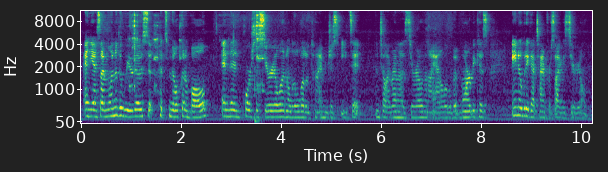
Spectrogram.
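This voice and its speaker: A woman's voice: on the low side, steady tone, quick pace. Chatty woman in pain, noisy home recording. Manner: chatty, rambling, frank. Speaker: vlogger. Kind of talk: casual talk to camera. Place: at home on a heating pad.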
